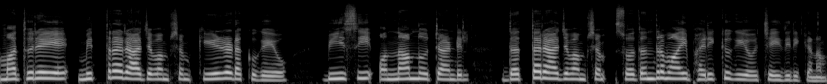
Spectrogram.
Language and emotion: Malayalam, neutral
